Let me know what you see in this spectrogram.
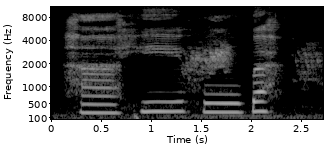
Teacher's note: huruf H dikeluarkan dari tenggorokan yang terjauh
